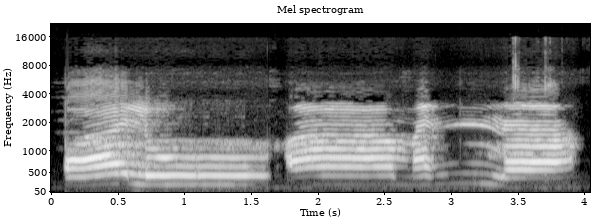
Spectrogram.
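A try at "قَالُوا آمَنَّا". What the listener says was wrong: आ को ज़्यादा नहीं खींचेंगे, इसको सिर्फ एक अलिफ के बराबर।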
